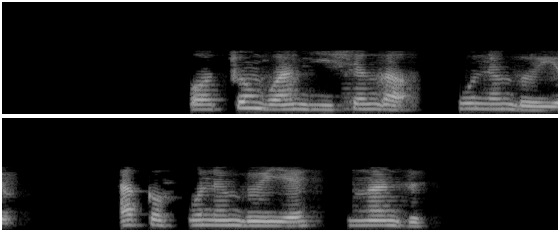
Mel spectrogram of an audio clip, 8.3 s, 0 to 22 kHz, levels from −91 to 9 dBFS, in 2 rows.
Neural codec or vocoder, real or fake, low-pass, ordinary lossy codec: none; real; 3.6 kHz; AAC, 16 kbps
